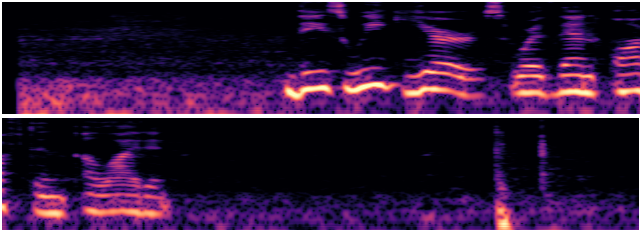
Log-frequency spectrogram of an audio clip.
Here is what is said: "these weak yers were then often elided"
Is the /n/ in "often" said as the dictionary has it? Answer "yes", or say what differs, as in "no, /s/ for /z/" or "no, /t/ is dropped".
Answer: yes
